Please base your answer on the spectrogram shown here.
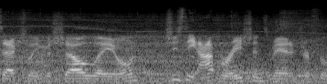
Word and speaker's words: Michelle Leon: first guest here at imts her name is michelle leon or if you want to pronounce it the right way it's actually michelle leone she's the operations manager for laville technology doing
